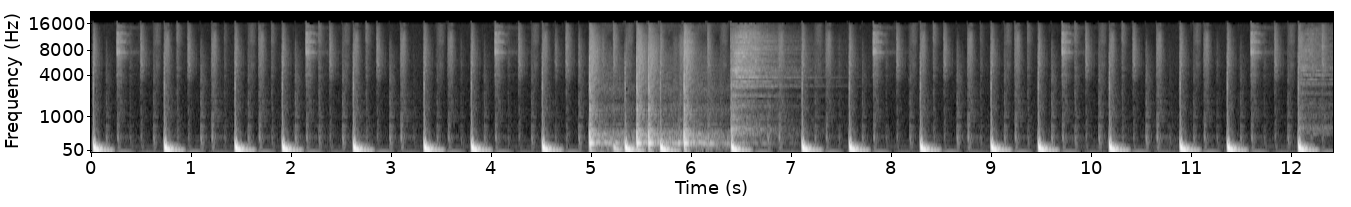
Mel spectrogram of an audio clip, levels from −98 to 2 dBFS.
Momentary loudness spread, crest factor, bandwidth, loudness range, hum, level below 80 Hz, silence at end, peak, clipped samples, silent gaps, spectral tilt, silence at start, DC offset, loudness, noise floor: 16 LU; 18 dB; 16.5 kHz; 2 LU; none; -20 dBFS; 0.1 s; 0 dBFS; under 0.1%; none; -5.5 dB/octave; 0 s; under 0.1%; -20 LUFS; -42 dBFS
